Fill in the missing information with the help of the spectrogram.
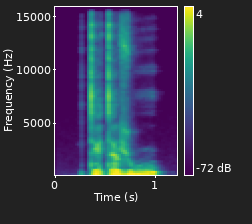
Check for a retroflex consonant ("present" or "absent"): present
